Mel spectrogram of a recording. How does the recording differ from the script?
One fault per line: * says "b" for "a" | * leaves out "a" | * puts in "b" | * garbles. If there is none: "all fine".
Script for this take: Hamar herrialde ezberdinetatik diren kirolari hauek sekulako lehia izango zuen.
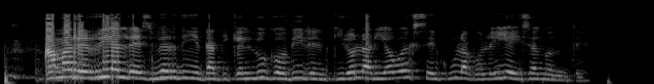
* puts in "helduko"
* says "dute" for "zuen"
